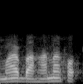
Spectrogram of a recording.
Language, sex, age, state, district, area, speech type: Assamese, male, 18-30, Assam, Biswanath, rural, conversation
